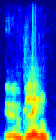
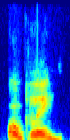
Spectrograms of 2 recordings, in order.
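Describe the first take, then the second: First: The first vowel sounds like 'oo'. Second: The first vowel sounds like 'oh'. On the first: The speaker calls it wrong. "not oogling?" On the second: The speaker calls it right. "Isn't it ogling"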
